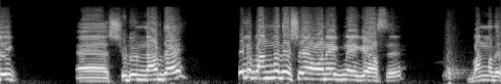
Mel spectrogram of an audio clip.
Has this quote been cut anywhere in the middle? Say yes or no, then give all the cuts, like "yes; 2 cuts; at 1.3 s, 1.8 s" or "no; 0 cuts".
no; 0 cuts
